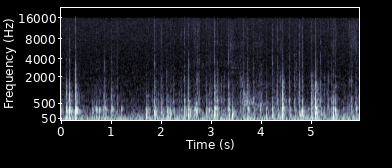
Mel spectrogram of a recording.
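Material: Plastic.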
